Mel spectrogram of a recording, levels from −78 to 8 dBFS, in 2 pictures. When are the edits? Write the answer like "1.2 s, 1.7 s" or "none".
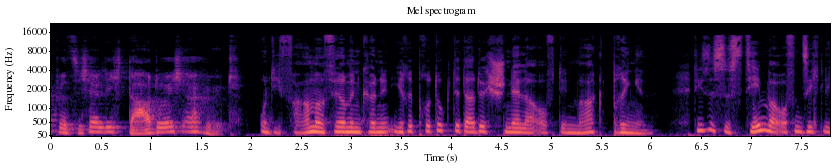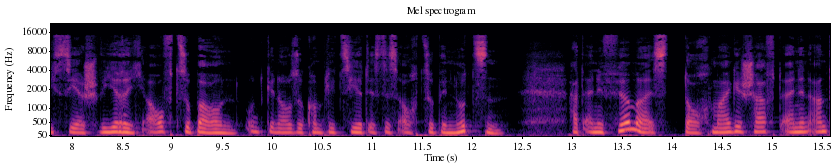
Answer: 6.4 s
